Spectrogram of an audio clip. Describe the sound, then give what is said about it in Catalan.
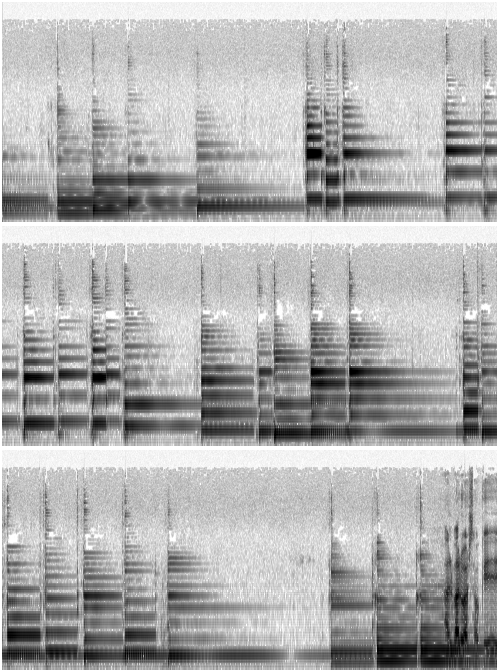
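A Japanese-sounding instrumental piece with plucked, ringing notes forming a steady melody over a low sustained tone, each note decaying quickly, played alone with no voices. “te poso primer una musiqueta i després ja te conte, vale, lo que és”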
